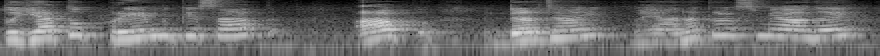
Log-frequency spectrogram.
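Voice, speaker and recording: A woman's voice: extremely high pitch, slow, echoey room. A woman who works as a theatre and film actor gives a lecture on acting. She acts out sample lines and repeats phrases for emphasis. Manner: expressive, acts out example lines and stresses.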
